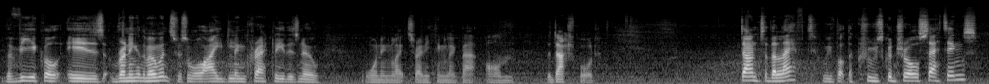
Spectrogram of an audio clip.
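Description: A man's voice: medium pitch, a little fast, a little hiss or hum. Chatty van salesman on a forecourt. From Wales. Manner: relaxed, salesy patter with many fillers. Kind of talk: walk-around vehicle tour. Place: outdoors at a van dealership forecourt. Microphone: camera held by the speaker, filming by hand.

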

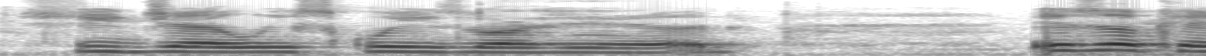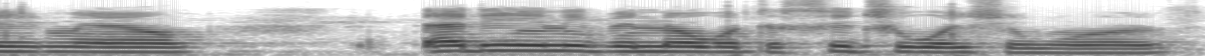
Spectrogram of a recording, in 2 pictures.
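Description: Hosting a relaxed game livestream, a woman reads from a visual novel and chats, giggling and dissolving into laughter. Her mid-range voice has a darkish tone, and she keeps a measured pace.

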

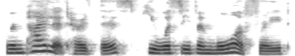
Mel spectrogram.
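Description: A woman narrating a scripture audiobook in an even, measured reading. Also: medium pitch.

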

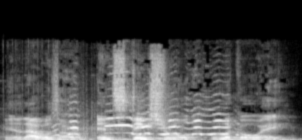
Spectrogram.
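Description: A man's voice: fairly low pitch, huge pitch swings, measured pace, distant mic, over loud music. A young American man reacting casually to horror game clips, slangy and amused, on a headset. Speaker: reaction streamer. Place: small room at home. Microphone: headset microphone. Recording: roomy echo, noisy game audio underneath.

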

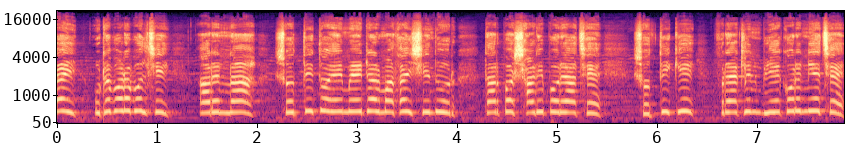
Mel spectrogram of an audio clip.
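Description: A woman's voice: very high-pitched, level tone, fast talker, darkish tone. A woman dramatically voicing a comic game skit, whiny and sobbing. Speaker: game video voice-over for several figures.

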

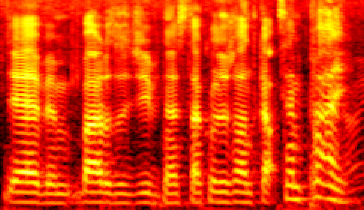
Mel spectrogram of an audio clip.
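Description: A man's voice: on the high side, normal speed. A young man giving casual, joking let's-play commentary, chatting to viewers as a gaming YouTuber. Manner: playful, jokey, talks to viewers.

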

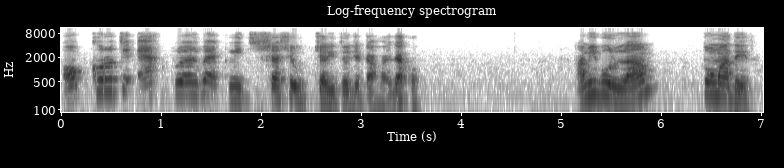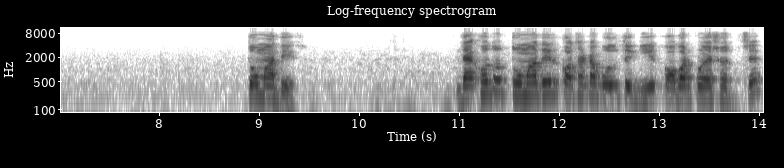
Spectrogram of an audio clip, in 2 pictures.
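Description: A man teaching an online Bengali grammar class, explaining slowly and repeating words syllable by syllable. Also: sits high, expressive, fairly bright tone.

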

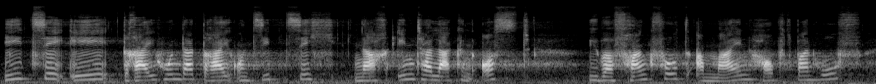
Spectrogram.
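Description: Slow, echoing flat platform announcement, acted woman. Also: medium pitch, full character voice. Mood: flat, formal. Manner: flat, measured, formal. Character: formal, impersonal female railway platform announcer. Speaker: railway station announcer. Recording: long reverberant station PA.

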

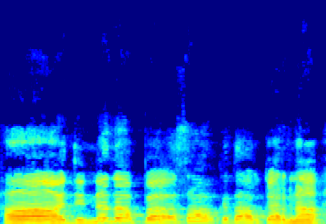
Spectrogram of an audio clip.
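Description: A woman's voice: sits high, steady tone, fairly quick, a bit bright. A woman with a Punjabi accent chatting casually and familiarly as a vlogger, to viewers and companions alike. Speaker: vlogger and boutique owner. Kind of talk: casual vlog chat.

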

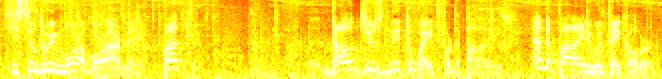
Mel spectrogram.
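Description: A Spanish-accented man in his thirties casts a strategy game live from his home streaming room, animatedly chatting with viewers and repeating phrases. His very high-pitched voice moves at a moderate pace and is getting a bit hoarse as he loses it. Background noise and faint game music can be heard.

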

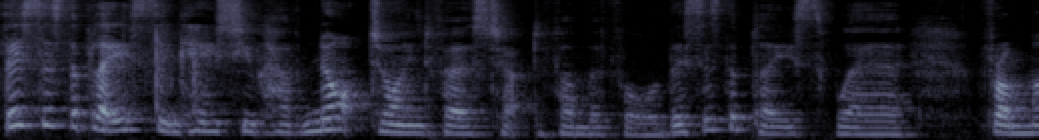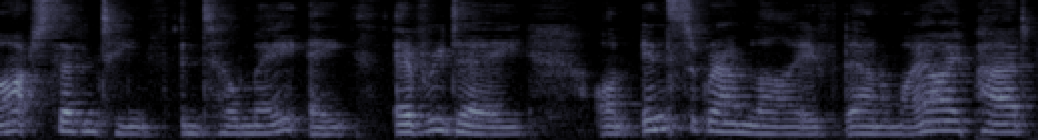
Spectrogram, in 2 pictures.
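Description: Speaking through a phone set up in front of her in an indoor home room, this author in her forties chats effusively during a casual livestream reading, calling out viewers by name. Her voice sits lowish, a little throaty and strained, with lively intonation, a moderate pace, and a slightly bright tone. A faint hiss or hum is audible.

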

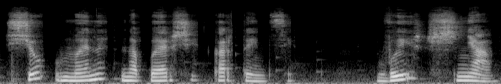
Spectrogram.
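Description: A woman teaching young children in a remote lesson, patient and slow, stretching out words syllable by syllable, with a Ukrainian accent. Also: fairly low pitch, expressive, darkish tone, soft background music. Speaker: primary school teacher.

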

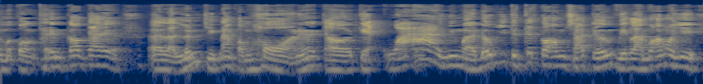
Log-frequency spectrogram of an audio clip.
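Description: Male host, animated storyteller, slightly high voice, roomy echo. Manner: animated storytelling, chuckles often. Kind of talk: political commentary monologue.

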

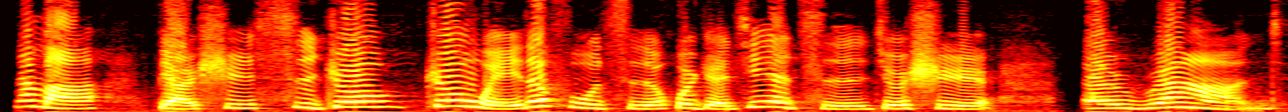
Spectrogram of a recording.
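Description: A woman's voice: high-pitched, expressive, slow. A woman teaching English vocabulary in a scripted lesson, speaking carefully, spelling words letter by letter and repeating example sentences, with a Mandarin Chinese accent.

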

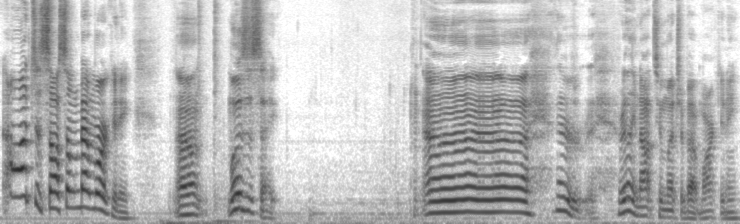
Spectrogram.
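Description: A young man hosts a podcast, a little tipsy from drinking, and chats casually in a rambling, self-deprecating way. His voice sits high and sing-song, with a measured pace and frequent pauses.

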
